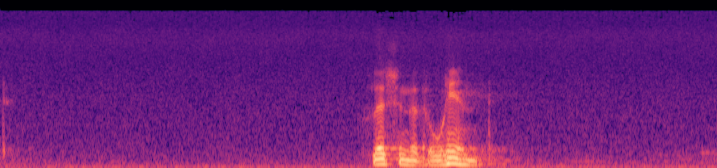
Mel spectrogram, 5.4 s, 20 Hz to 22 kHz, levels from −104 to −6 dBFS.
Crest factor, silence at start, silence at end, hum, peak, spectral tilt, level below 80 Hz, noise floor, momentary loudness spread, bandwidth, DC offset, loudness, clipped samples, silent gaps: 22 dB; 2.8 s; 1.6 s; none; -4 dBFS; -8 dB/octave; -50 dBFS; -49 dBFS; 27 LU; 17 kHz; under 0.1%; -21 LUFS; under 0.1%; none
